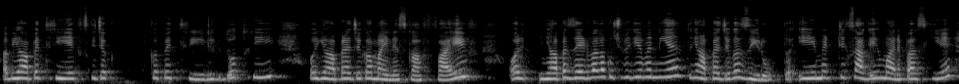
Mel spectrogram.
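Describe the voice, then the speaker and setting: A woman with a high, light voice walks students through a maths lesson step by step. She explains patiently and keeps checking in with them as she goes. A faint hiss sits under the recording. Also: fairly quick, darkish tone. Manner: explains patiently, often checks in with "theek hai". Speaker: maths teacher.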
